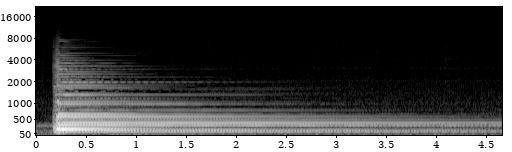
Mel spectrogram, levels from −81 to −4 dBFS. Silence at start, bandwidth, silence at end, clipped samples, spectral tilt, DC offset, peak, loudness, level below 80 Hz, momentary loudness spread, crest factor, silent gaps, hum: 0.15 s; 5.2 kHz; 0 s; under 0.1%; -9.5 dB/octave; 0.2%; -2 dBFS; -20 LUFS; -54 dBFS; 22 LU; 18 dB; none; none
